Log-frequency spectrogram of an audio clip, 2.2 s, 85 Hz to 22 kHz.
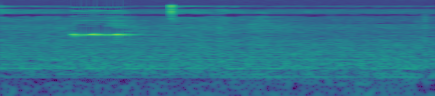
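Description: JR West SG70 simple IC card reader giving one short high beep about half a second in as it accepts a touched IC card for a normal exit and deducts the fare.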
